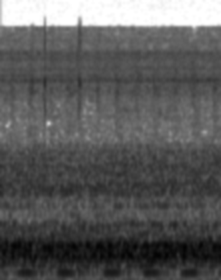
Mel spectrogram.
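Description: Steady room background noise: a low hum that pulses about four times a second, under a faint hiss.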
